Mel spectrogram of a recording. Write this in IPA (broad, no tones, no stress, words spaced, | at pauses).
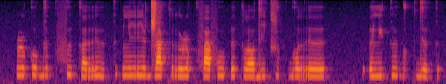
ɭukoɡɘk fɨk ɐrɨk | liɾi ɖ͡ʐak ruɭokfafu ʔɘklɔ dit͡ɕukɡorɘ | ʔɘlʲekɨɡɔk dɘk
